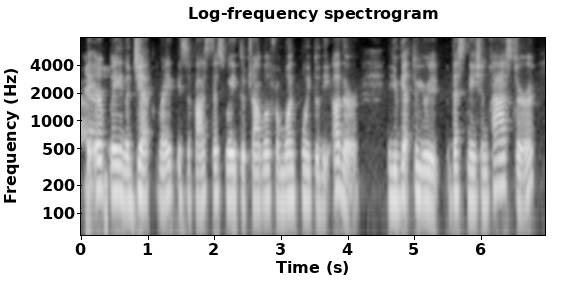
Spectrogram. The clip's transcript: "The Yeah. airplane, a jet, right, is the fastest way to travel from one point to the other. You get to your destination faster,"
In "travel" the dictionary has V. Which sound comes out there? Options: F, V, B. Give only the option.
V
